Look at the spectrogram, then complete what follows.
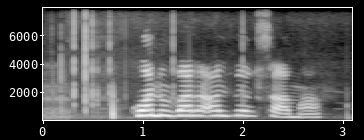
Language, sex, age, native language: Icelandic, male, 6, German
